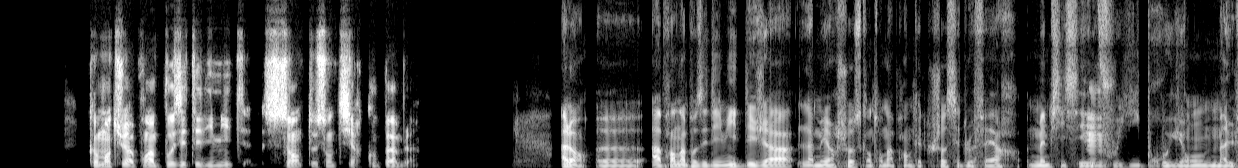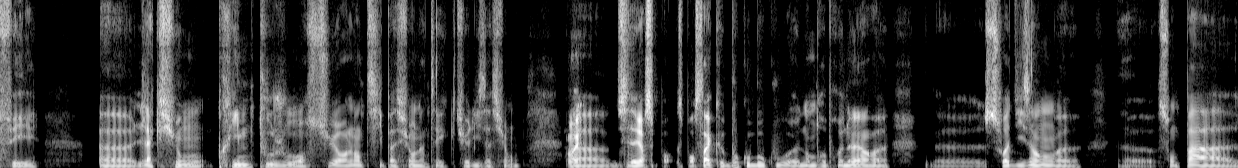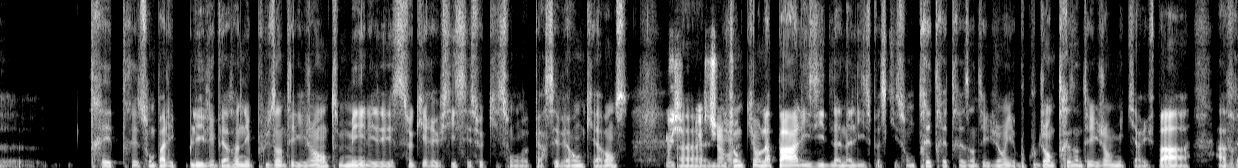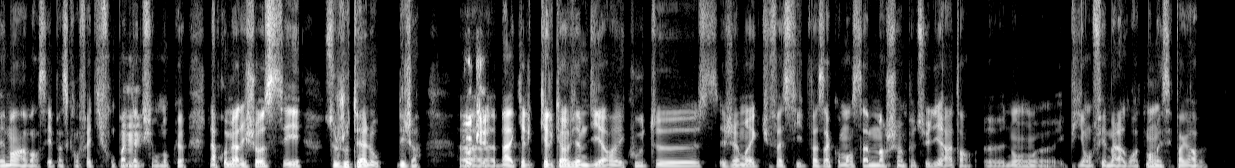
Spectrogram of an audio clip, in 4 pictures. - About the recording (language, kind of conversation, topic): French, podcast, Comment apprendre à poser des limites sans se sentir coupable ?
- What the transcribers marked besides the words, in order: stressed: "très"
